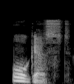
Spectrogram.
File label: august, UK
